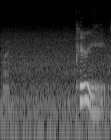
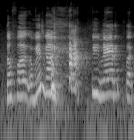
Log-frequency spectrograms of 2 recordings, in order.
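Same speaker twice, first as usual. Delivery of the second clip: high, loud laughing through the words; can't stop laughing while telling it; 10 semitones higher, 8 dB louder than usual. Real, not acted.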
